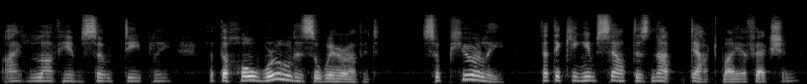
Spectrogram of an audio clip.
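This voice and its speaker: A man's voice: fairly high pitch, normal speed, dry recording, pitched above the performer's own voice, natural voice. A man voicing an earnest, devoted young noblewoman of a royal court, pleading in formal speech for an audiobook. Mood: devoted, impassioned.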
